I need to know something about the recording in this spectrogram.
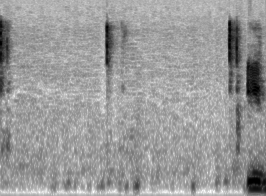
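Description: A few faint, separate computer mouse clicks, about four in two seconds. A man's voice comes in near the end.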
